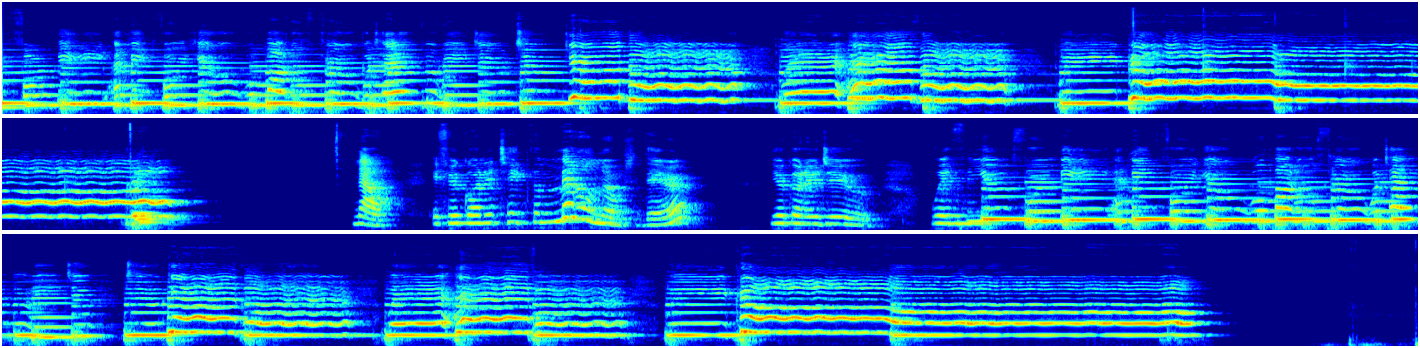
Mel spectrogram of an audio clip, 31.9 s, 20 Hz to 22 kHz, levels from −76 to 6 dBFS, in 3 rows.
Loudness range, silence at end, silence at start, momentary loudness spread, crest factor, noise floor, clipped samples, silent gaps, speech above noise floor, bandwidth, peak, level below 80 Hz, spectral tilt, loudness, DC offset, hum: 9 LU; 1.55 s; 0 s; 11 LU; 16 dB; -84 dBFS; under 0.1%; none; 62 dB; 16.5 kHz; -4 dBFS; -60 dBFS; -4 dB/octave; -19 LUFS; under 0.1%; none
